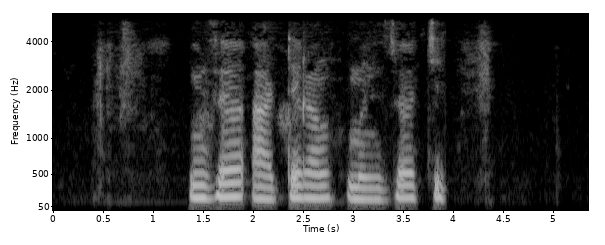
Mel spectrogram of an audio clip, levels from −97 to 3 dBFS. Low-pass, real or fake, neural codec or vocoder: 5.4 kHz; real; none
